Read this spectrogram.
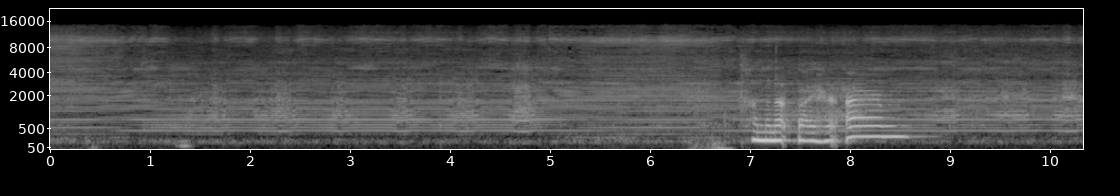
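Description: Electric clippers hum steadily up close.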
